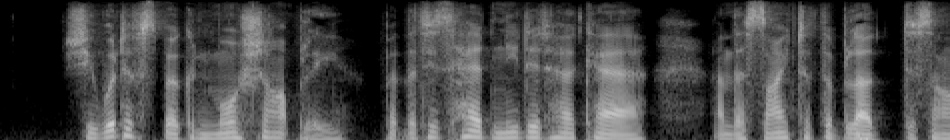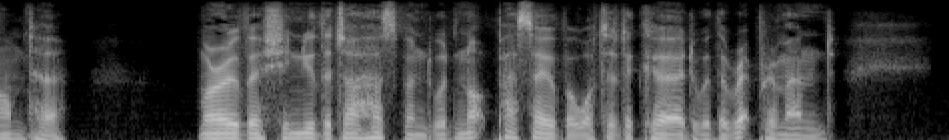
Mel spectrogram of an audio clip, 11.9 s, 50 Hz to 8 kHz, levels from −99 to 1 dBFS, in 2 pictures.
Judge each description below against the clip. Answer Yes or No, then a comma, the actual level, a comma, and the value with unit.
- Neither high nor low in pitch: No, very low, 95 Hz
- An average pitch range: Yes, average, 3.2 semitones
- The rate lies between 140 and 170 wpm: No, average, 185 wpm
